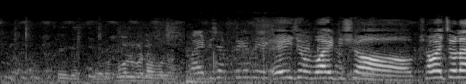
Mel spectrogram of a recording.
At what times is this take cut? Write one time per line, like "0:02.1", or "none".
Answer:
0:01.9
